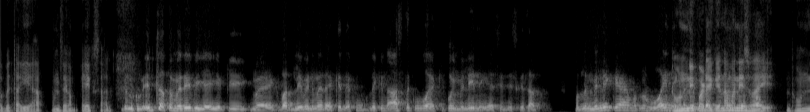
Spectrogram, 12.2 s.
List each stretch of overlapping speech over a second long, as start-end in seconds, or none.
10.1-11.5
